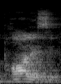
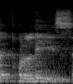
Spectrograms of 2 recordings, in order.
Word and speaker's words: police: quando está aprendendo inglês, acaba falando policy, que dá a impressão de ser uma outra palavra. Na verdade, a pronúncia é bem simples, né, é praticamente a mesma coisa que no português, só que sem as duas últimas vogais. Então, no português é polícia e no inglês é police, é só você eliminar essas duas vogais.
